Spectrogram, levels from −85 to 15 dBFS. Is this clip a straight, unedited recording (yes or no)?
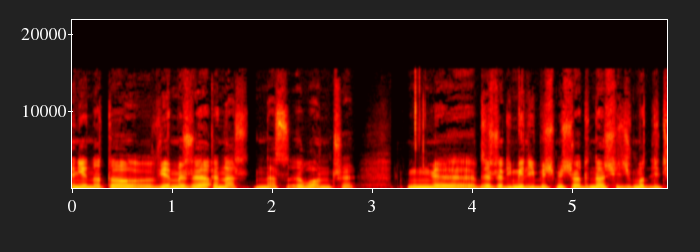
no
